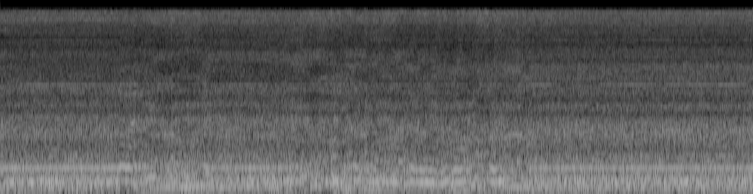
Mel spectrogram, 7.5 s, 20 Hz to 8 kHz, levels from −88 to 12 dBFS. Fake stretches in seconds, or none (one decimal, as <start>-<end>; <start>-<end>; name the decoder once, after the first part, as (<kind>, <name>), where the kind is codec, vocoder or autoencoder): 1.2-2.1 (codec, SNAC); 2.9-5.3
